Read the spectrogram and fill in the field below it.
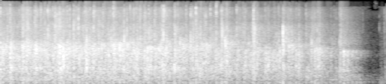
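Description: A church congregation applauding, a dense, fairly distant wash of clapping that holds steady and then fades out at the end.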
